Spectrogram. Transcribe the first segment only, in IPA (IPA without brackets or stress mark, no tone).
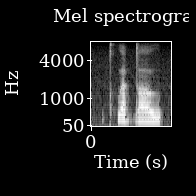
kʷʰ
